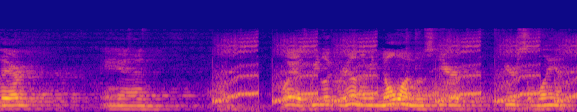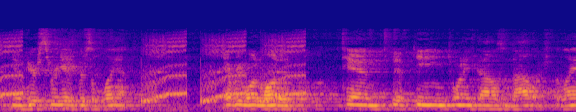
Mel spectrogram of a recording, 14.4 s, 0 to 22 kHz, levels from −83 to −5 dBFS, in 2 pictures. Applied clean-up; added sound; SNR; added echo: none; Alarm; 5 dB; reverberation time 2.4 s.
